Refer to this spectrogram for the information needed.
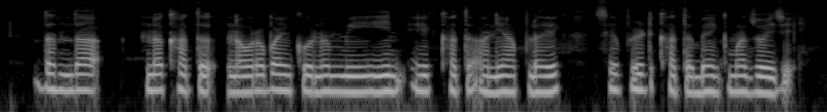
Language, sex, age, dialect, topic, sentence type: Marathi, male, 25-30, Northern Konkan, banking, statement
